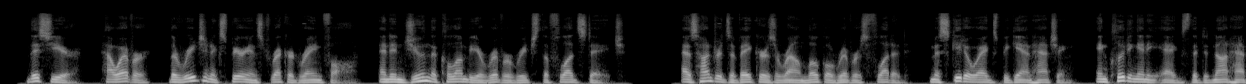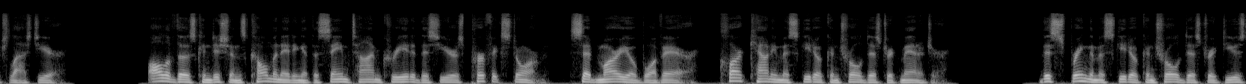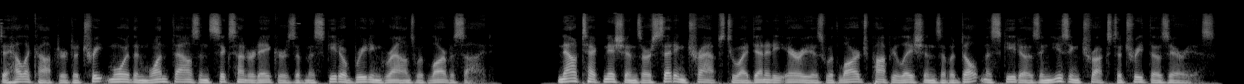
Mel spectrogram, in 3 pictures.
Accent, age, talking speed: American, 50-69, 165 wpm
